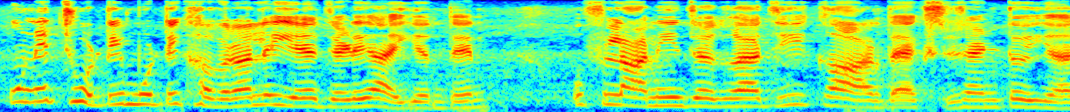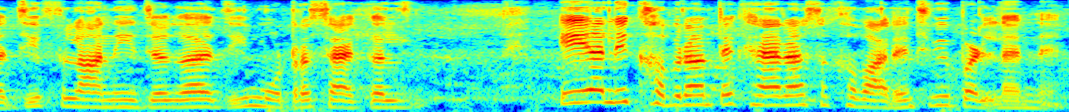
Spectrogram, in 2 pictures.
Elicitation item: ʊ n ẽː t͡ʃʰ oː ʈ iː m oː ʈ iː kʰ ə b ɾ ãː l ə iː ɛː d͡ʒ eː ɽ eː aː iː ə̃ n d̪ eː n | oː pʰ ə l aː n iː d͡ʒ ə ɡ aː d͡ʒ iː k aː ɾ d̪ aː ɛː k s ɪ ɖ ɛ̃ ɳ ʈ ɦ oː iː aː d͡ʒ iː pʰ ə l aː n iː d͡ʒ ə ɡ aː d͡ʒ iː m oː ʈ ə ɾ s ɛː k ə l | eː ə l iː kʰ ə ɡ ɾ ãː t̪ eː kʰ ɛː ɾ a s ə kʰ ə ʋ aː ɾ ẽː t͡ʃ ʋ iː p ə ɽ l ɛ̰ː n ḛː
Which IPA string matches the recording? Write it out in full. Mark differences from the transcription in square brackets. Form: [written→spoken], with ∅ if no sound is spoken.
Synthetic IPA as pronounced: ʊ n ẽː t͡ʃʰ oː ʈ iː m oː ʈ iː kʰ ə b ɾ ãː l ə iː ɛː d͡ʒ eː ɽ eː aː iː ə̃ n d̪ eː n | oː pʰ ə l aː n iː d͡ʒ ə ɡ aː d͡ʒ iː k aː ɾ d̪ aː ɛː k s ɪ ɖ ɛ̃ ɳ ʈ ɦ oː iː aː d͡ʒ iː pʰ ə l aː n iː d͡ʒ ə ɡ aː d͡ʒ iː m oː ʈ ə ɾ s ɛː k ə l | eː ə l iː kʰ ə [ɡ→b] ɾ ãː t̪ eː kʰ ɛː ɾ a s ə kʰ ə ʋ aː ɾ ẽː t͡ʃ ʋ iː p ə ɽ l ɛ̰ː n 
